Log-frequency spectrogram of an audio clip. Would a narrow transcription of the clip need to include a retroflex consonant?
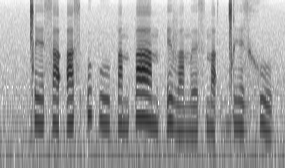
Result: no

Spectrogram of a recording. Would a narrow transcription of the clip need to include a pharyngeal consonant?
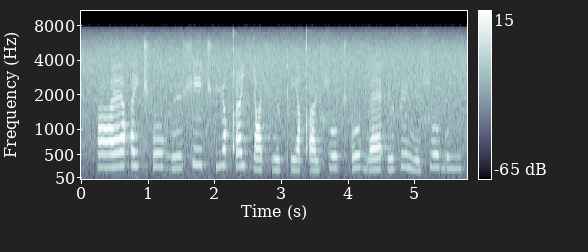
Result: yes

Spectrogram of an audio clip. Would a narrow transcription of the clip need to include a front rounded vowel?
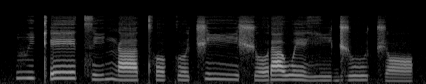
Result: no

